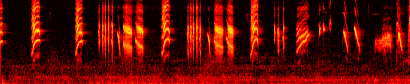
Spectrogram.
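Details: Agitated long-tailed shrike song packed with rich fill-in phrases, meant to spur other birds into song; sharp falling whistles, harsh chattering bursts and quick trills delivered in a fast, varied, high-pitched stream.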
